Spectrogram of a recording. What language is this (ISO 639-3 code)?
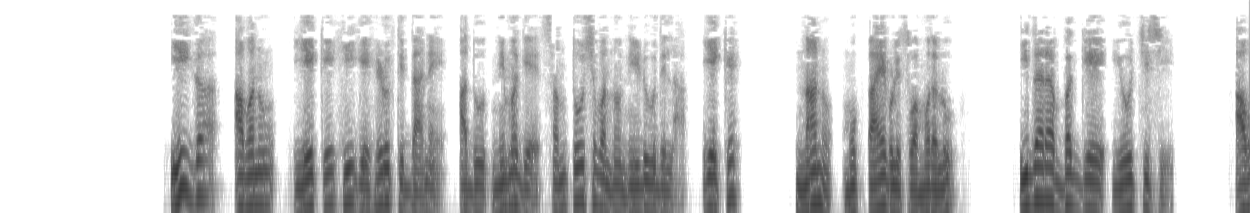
kan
